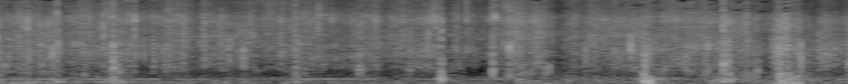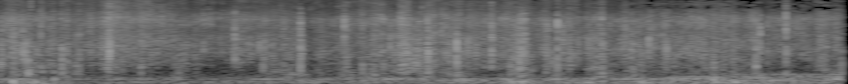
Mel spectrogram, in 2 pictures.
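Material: Paper.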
